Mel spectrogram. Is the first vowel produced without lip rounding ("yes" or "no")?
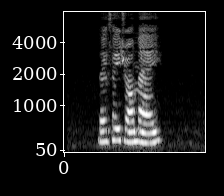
yes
